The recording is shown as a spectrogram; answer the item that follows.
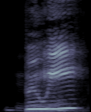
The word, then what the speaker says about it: Bowie: indeed a town named Buoy Maryland but in Texas it's wait hold on it's pronounced buoy it's named after Jim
